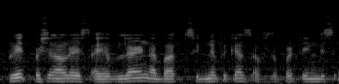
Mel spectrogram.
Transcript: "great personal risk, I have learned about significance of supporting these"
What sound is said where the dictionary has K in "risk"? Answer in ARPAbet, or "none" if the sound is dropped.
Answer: none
